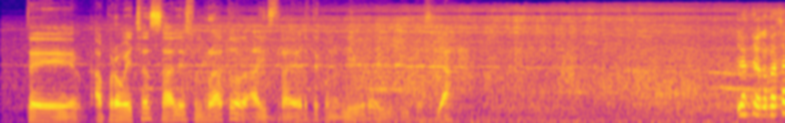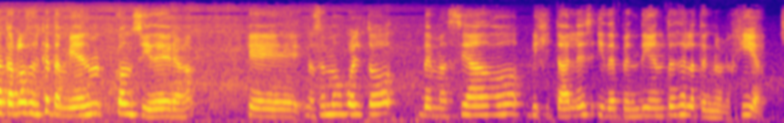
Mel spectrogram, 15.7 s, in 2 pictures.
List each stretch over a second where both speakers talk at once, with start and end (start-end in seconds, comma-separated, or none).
none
